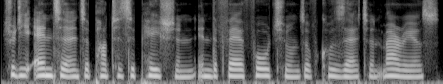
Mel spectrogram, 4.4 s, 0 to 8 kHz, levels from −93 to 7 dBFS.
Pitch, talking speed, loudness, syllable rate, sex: 190 Hz, 175 wpm, -19 LUFS, 5.5 syllables/s, female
